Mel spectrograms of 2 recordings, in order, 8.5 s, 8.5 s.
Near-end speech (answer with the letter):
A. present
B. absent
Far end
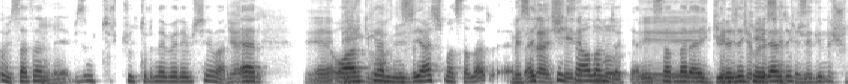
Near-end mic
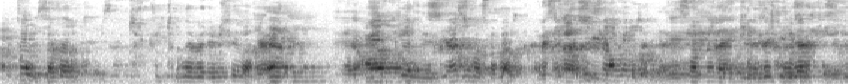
B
